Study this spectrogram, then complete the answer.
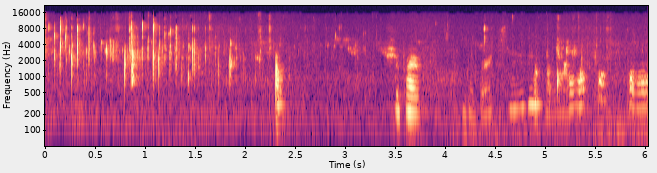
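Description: A duck dabbles and splashes in water.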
